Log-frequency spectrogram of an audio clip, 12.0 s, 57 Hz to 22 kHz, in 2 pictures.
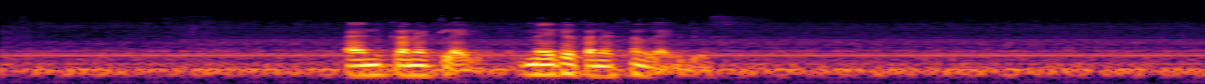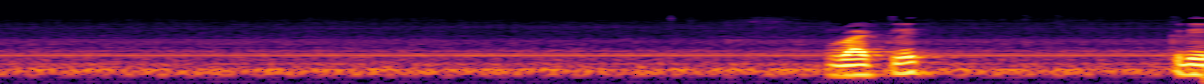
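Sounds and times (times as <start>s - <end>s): background hiss and hum: 0.0s - 12.0s.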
